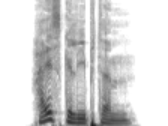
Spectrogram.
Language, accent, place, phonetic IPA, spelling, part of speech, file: German, Germany, Berlin, [ˈhaɪ̯sɡəˌliːptəm], heißgeliebtem, adjective, De-heißgeliebtem.ogg
- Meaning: strong dative masculine/neuter singular of heißgeliebt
